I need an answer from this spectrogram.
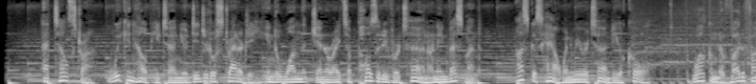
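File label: Australian, male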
